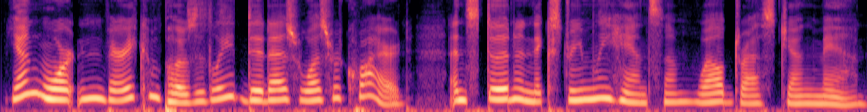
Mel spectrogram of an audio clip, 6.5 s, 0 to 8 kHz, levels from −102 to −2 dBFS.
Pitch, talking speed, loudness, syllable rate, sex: 220 Hz, 155 wpm, -18 LUFS, 4.9 syllables/s, female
